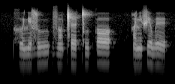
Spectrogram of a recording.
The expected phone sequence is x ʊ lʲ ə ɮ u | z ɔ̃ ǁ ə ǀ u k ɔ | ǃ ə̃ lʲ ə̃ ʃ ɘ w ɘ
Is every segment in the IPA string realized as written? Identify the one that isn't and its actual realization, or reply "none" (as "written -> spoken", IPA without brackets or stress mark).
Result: ǃ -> q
